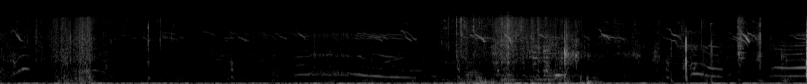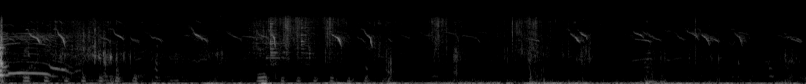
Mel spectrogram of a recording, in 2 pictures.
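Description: Chickens clucking, with many short high chirps throughout and a sharp knock about eight seconds in.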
